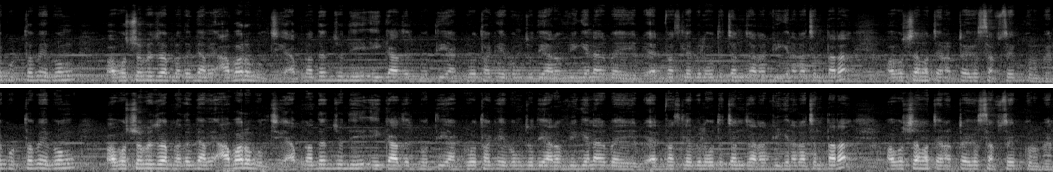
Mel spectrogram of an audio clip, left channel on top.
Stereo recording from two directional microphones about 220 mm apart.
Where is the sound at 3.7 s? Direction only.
5° right (ahead or behind).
